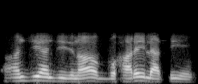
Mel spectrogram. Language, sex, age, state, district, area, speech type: Dogri, male, 30-45, Jammu and Kashmir, Udhampur, rural, conversation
